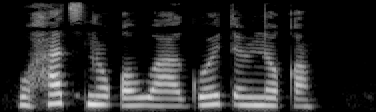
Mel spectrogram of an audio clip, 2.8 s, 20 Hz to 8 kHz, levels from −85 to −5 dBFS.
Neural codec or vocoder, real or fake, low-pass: none; real; 7.2 kHz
